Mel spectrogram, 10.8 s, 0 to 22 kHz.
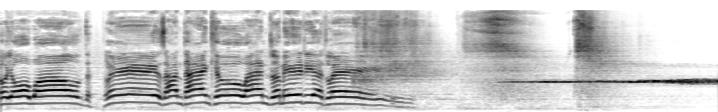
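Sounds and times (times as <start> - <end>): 
speech: 0.0 - 6.3
thin distant whistle inside the shelter of a volcano: 7.6 - 10.7.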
